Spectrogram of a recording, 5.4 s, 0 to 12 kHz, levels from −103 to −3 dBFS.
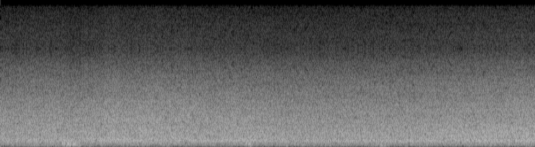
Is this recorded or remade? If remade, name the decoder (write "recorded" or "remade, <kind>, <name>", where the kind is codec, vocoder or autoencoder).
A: recorded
